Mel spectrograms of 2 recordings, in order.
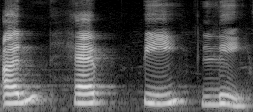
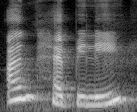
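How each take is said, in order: First: unhappily slowly in four beats, "अन, हैप, पी, ली"; split into syllables. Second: Said in the usual way. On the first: Shown as a demonstration. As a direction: pause after each syllable of unhappily. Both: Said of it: "four syllabus word है".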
